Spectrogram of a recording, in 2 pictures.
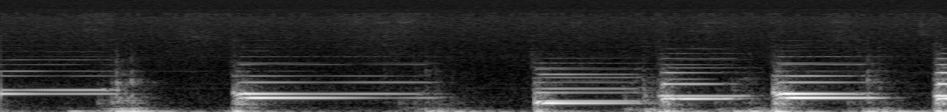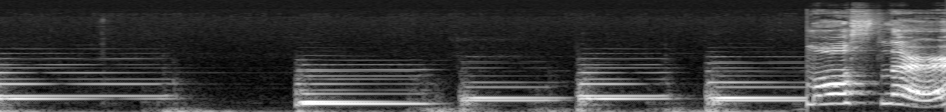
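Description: Piano playing Clair de Lune with portato articulation, a steady string of gently separated, slightly sustained notes, fairly close and clear, with a short burst of other sound at the very end.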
